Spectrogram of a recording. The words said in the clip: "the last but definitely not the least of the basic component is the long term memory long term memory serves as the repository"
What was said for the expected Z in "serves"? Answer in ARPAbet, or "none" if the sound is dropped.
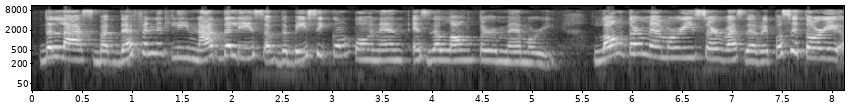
none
